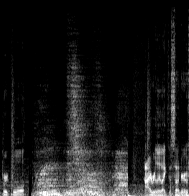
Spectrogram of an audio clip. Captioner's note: distorted Voice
